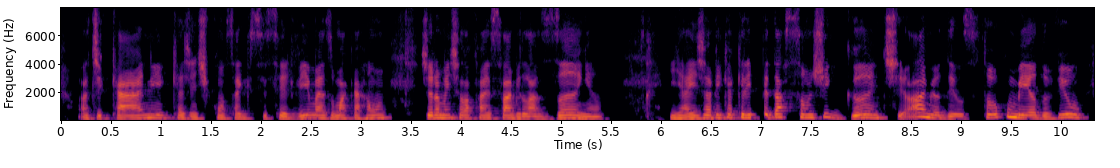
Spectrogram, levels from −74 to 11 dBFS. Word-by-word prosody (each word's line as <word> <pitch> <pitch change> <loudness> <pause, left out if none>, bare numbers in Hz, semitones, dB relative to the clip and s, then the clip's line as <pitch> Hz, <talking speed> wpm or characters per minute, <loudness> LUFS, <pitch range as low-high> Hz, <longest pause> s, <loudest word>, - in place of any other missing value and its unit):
ah, - - -4
de 175 +1 -2
carne 185 +3 +2
que 195 - -5
a - - +2
gente 165 0 -3
consegue 170 -2 -4
se 170 +1 -10
servir, 170 +2 -1
mas 185 -2 -1
o - - -1
macarrão 180 +3 -1 0.4
geralmente 200 +1 +2
ela 180 -1 0
faz, 175 -1 -2
sabe, 180 -2 +3
lasanha 155 +1 0 0.7
e 175 -1 +1
aí 170 0 +2
já 195 +2 +1
vem 205 +1 -2
com 220 - -1
aquele 215 0 +1
pedação 230 +1 +1
gigante, 205 -1 0
ai 280 0 +3
meu 200 -6 +1
Deus, 155 -3 -2
estou 220 +8 -1
com 255 - +3
medo, 190 -7 +4
viu, 225 +1 +2
185 Hz, 185 wpm, -23 LUFS, 170-205 Hz, 0.7 s, medo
